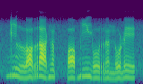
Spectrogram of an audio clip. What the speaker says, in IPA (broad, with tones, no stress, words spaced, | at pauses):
ɡi˦˥ lːɒ˩˧˩ra˥˩ɡə̃˥˩ pːɒ˩˧˩ bi˦˥ jo˩˧˩rə̃˩˧˩ no˩˧˩ɳe˥˧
